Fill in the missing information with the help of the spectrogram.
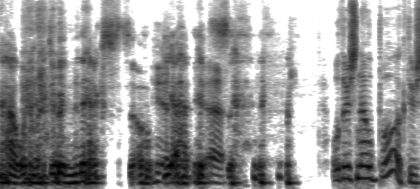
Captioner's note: laughing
